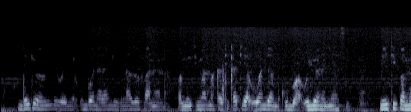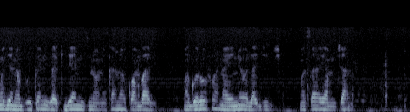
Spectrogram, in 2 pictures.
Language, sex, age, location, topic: Swahili, male, 18-24, Nairobi, government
